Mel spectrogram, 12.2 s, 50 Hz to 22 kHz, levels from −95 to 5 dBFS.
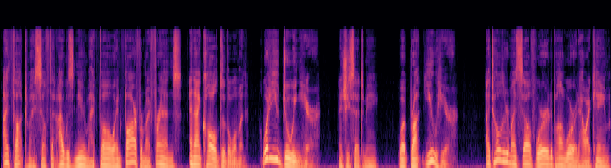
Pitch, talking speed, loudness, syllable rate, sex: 110 Hz, 220 wpm, -17 LUFS, 5.1 syllables/s, male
